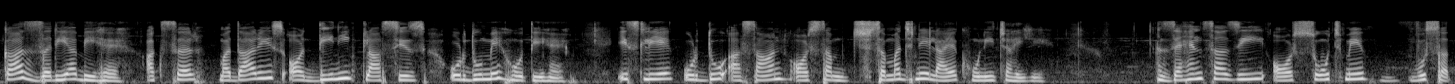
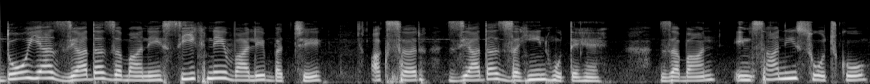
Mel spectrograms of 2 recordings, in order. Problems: constant background noise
